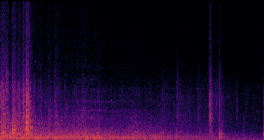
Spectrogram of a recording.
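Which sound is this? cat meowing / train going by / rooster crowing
train going by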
